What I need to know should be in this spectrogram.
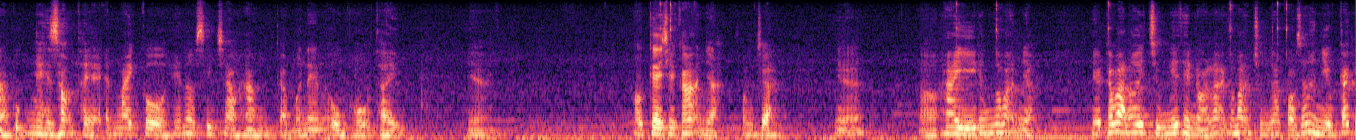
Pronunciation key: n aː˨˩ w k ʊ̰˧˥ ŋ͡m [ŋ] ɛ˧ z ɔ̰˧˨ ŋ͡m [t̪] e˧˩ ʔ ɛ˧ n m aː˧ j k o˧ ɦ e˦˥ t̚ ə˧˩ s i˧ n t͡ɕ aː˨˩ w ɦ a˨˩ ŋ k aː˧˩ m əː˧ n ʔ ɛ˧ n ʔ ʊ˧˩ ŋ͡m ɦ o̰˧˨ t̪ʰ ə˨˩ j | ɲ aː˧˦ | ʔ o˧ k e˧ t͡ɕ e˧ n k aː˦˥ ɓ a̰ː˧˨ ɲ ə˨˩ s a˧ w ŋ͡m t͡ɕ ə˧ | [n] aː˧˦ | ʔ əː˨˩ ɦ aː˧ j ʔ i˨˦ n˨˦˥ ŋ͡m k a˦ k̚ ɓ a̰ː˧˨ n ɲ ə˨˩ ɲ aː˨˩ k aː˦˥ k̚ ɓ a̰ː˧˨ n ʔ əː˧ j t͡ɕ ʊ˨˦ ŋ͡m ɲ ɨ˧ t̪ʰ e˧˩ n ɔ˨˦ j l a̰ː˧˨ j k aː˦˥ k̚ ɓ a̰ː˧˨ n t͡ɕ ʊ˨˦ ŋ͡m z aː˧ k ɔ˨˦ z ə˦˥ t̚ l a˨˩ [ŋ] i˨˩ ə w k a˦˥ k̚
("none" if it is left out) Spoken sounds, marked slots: ŋ, t̪ʰ, ɲ, ɲ

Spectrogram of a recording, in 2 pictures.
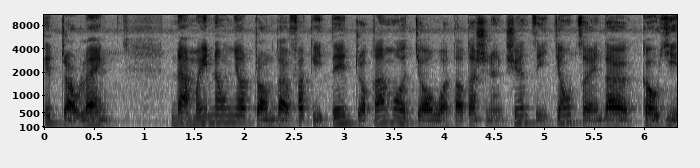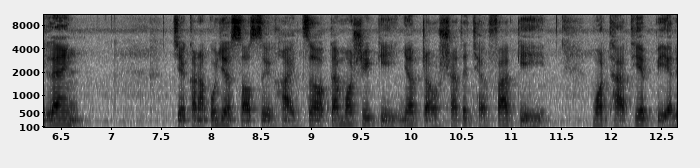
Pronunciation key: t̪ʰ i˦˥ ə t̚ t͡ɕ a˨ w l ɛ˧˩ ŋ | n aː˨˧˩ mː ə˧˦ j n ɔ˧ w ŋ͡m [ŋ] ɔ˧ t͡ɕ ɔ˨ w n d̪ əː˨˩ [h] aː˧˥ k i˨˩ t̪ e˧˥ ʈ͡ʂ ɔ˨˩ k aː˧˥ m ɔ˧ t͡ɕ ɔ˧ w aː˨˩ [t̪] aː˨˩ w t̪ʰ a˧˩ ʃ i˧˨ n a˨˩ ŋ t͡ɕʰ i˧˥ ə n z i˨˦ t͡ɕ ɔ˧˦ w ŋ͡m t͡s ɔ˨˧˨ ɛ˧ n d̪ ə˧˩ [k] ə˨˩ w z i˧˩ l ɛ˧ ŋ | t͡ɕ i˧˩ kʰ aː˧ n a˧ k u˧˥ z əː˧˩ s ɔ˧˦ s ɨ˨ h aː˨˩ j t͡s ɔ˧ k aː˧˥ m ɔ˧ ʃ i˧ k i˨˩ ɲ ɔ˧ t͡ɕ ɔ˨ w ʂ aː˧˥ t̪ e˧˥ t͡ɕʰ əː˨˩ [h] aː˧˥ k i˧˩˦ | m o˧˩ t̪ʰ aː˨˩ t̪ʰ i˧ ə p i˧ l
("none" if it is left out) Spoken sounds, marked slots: ɲ, f, t̪, k, f

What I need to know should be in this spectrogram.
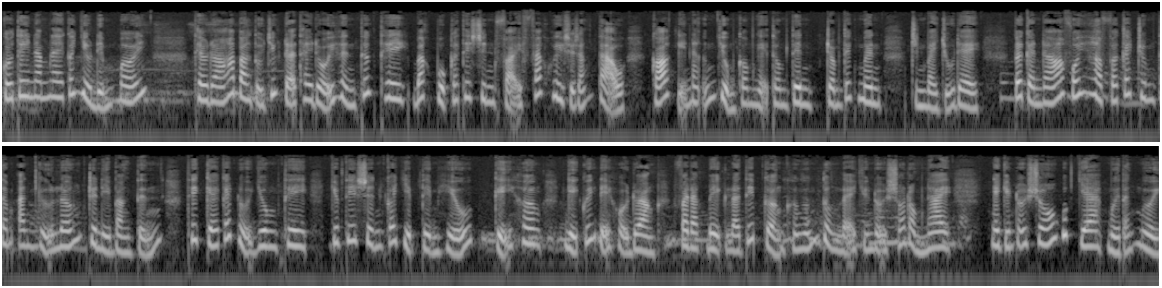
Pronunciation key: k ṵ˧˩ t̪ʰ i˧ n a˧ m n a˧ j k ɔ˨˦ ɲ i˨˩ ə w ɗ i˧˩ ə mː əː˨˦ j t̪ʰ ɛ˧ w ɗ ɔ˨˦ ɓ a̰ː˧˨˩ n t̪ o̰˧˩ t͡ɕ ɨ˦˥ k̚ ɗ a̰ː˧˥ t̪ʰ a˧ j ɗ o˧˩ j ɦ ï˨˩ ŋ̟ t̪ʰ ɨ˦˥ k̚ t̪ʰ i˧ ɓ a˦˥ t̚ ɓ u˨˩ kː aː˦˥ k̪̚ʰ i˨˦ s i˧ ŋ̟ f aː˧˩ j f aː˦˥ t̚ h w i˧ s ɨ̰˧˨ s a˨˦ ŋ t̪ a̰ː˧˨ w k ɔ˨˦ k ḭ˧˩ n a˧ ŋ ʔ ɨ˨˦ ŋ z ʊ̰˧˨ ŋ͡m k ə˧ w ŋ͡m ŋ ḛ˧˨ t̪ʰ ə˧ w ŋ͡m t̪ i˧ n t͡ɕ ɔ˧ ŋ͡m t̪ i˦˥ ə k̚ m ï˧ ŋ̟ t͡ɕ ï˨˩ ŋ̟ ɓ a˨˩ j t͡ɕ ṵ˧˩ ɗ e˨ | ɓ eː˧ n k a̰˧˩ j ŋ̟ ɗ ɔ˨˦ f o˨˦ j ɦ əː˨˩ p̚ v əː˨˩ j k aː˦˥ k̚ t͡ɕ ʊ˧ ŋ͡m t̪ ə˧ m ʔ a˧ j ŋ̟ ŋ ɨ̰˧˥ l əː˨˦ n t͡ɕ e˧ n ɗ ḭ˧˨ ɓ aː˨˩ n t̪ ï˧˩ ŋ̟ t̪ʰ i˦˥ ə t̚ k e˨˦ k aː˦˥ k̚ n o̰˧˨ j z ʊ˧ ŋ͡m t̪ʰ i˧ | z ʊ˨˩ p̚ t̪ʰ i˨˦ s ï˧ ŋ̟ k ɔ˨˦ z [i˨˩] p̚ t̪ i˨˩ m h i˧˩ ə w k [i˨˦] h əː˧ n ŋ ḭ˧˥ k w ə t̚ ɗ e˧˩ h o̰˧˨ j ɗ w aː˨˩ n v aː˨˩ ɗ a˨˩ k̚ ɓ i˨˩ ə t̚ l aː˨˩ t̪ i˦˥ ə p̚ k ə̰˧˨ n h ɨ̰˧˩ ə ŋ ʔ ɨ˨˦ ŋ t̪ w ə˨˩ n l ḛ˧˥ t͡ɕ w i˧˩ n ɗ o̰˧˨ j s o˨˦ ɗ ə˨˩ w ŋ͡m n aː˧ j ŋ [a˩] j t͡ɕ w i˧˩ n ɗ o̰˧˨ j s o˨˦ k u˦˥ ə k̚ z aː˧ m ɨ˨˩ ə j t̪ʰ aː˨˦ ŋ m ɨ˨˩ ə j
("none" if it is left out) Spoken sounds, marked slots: i˨˩, i˧˩, a˩

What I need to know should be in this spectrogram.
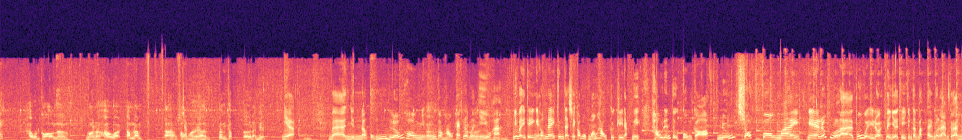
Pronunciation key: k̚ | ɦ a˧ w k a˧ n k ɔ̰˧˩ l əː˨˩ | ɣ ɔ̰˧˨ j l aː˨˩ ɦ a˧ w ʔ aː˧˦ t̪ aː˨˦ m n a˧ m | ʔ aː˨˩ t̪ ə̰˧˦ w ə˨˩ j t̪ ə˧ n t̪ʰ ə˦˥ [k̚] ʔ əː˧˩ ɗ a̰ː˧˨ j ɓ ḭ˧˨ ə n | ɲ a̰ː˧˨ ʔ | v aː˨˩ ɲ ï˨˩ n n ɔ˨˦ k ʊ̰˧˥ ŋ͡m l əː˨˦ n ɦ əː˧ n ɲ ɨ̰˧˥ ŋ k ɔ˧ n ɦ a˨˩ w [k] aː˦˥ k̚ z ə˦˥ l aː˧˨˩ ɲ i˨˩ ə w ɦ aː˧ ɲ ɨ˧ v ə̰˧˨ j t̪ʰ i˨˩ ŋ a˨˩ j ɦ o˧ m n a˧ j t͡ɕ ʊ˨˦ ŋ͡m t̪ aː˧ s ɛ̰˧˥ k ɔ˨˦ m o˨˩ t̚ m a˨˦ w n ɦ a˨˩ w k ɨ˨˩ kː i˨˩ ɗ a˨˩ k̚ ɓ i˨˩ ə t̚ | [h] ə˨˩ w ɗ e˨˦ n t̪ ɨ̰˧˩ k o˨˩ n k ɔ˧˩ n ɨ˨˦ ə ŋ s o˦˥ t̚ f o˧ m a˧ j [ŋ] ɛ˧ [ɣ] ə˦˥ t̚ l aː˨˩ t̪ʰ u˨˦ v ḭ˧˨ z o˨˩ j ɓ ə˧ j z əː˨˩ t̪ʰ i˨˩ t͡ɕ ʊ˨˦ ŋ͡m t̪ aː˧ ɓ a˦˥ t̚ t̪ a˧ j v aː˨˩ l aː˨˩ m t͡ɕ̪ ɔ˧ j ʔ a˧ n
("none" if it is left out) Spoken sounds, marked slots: p̚, x, h, ŋ, z

